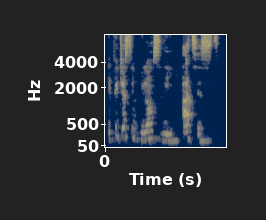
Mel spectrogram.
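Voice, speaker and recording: A woman hosting a casual chat, animated, laughing and restarting her sentences often. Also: deep voice, moderate pace, low-quality recording. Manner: animated, laughs, talks with many fillers and restarts. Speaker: podcast host.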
